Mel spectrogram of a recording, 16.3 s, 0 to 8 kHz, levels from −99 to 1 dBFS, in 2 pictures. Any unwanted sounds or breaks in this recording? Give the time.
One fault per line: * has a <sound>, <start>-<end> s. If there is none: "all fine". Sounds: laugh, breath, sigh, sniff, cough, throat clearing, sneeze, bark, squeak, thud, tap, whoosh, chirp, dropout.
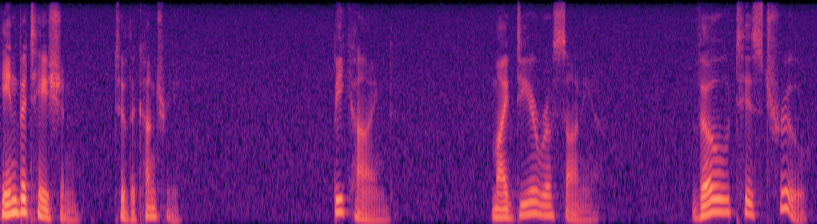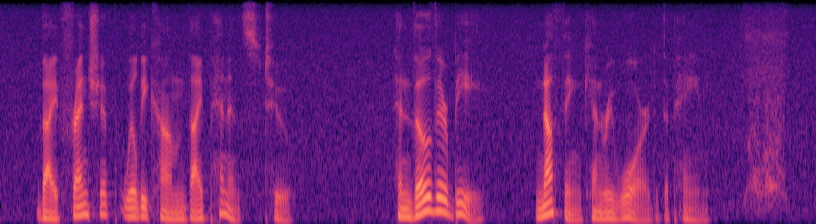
* has a sniff, 15.4-16.1 s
